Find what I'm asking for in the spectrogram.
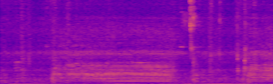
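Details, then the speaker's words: Sunsetter awning installed by third-party vendor, motor unrolling it: steady motor drone with irregular scraping and strained tone; bent bar scrubs the base and strains the whole system as it unrolls. "And it's making that sound because this bent bar, as you see, as it unrolls, is straining the whole system."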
